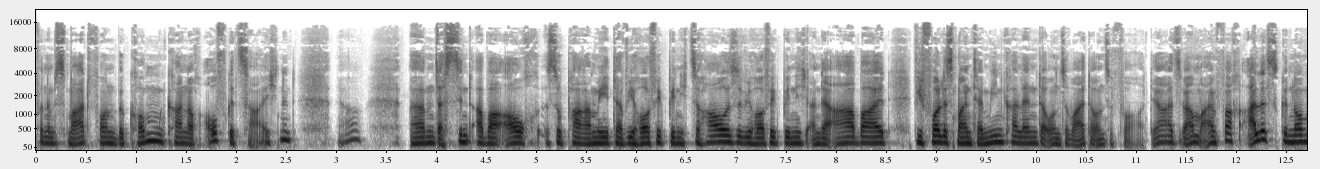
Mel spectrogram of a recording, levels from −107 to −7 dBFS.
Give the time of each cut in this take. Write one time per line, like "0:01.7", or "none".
0:03.0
